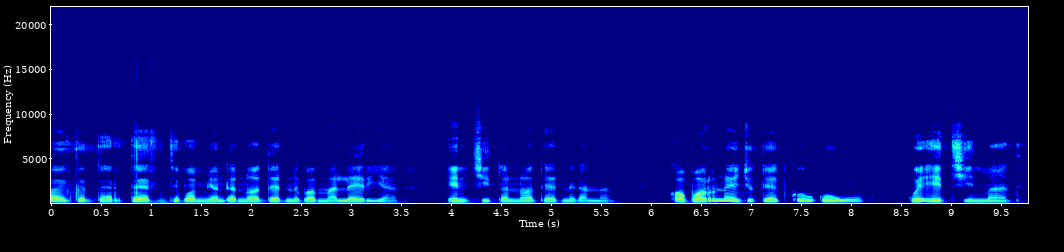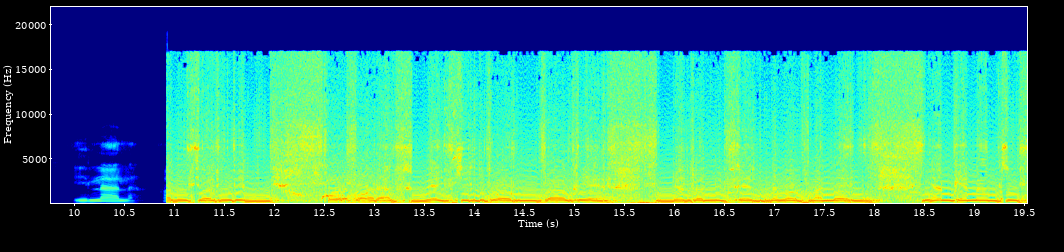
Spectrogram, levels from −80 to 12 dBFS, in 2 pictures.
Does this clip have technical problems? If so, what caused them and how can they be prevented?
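Yes. From 10.93 s, right after "koetyin maat ilaal", to the end at 19.54 s, the speech turns very loud and harsh, with background noise as loud as the speech, though the pitch can still be followed. This is a float-read-as-integer fault, likely from 32-bit float samples being read as 32-bit integers, so each sample's sign and exponent bits set its value. The waveform becomes a nearly square block at an almost fixed, high level regardless of the original level, and the spectrogram fills with dense broadband energy that buries the quiet gaps. To prevent it, make sure the sample format declared in the file header or stream matches the format actually written.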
